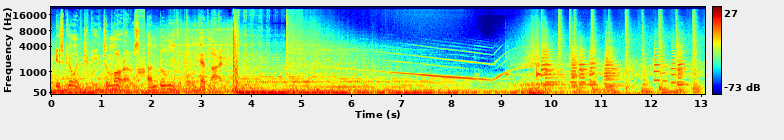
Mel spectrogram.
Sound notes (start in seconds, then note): 3.8 tense music; 5.6 siren wailing; 9.8 upbeat jazz music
